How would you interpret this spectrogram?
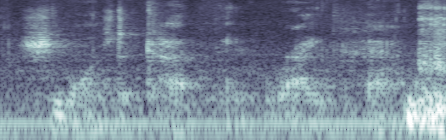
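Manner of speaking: whispered aside, unvoiced. Real, not acted. Joking aside about the host wanting to stop him, whisper. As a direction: whisper it behind her back. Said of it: "aside about host".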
